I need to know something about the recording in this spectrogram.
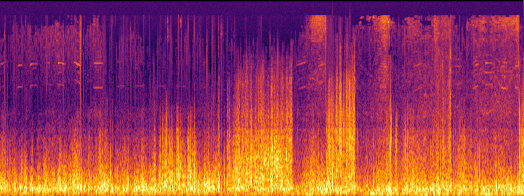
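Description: Wind buffeting the microphone of a paraglider's camera in flight: a dense low rumble of airflow, with gustier, brighter rushes from about five to seven seconds in.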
